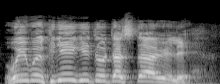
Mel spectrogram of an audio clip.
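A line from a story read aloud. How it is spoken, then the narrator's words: Calling after someone. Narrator (Russian): крикнул ему вслед Кузнецов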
